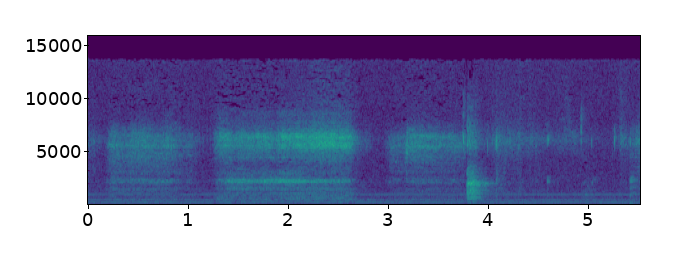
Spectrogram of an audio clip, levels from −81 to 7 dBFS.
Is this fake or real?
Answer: real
